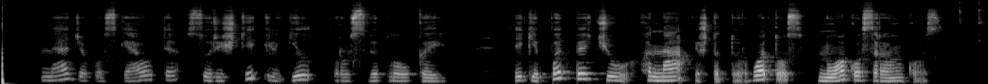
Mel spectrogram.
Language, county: Lithuanian, Alytus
